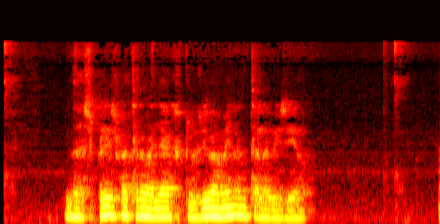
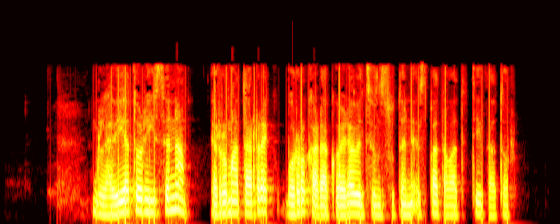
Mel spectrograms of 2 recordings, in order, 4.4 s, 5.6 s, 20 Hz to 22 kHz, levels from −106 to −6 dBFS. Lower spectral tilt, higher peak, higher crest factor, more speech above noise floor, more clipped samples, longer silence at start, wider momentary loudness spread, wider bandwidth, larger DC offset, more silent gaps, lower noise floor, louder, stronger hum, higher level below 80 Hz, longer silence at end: first, -9 dB/octave vs -6.5 dB/octave; second, -12 dBFS vs 0 dBFS; about the same, 14 dB vs 16 dB; second, 45 dB vs 50 dB; neither; second, 0.65 s vs 0.95 s; about the same, 12 LU vs 11 LU; first, 11.5 kHz vs 8 kHz; neither; neither; about the same, -69 dBFS vs -66 dBFS; second, -26 LUFS vs -16 LUFS; neither; about the same, -52 dBFS vs -48 dBFS; first, 1.35 s vs 0.5 s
